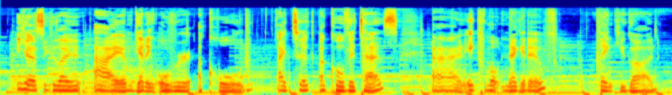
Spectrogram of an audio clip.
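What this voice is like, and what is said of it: Raspy, congested voice. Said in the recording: “my voice is raspy ... I love the raspy voice ... my nose is stuffed up”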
